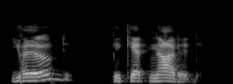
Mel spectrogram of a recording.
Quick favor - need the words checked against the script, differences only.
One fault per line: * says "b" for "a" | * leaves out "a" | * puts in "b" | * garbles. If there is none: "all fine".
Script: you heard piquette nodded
all fine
